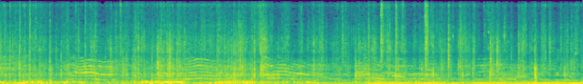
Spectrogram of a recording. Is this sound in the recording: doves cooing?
yes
